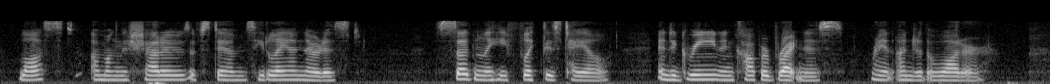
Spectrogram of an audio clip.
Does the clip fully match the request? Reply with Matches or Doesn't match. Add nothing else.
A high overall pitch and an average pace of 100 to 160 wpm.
Matches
